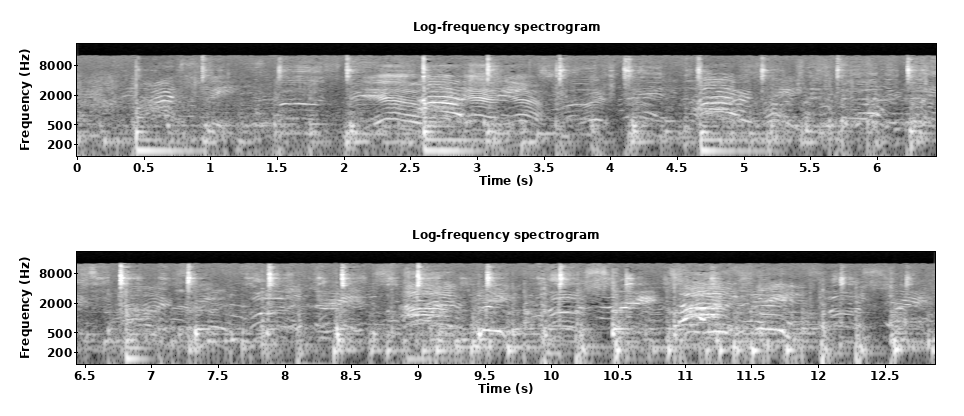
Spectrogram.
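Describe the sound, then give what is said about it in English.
A large protest crowd, gathered outdoors in front of the Willimantic Police Department after marching around a few blocks, many voices overlapping in a steady babble of chatter and calls, with no single speaker standing out, continuing at even loudness throughout. “Crowd has marched around a few blocks and has assembled in front of the Willimantic Police Department.”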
